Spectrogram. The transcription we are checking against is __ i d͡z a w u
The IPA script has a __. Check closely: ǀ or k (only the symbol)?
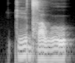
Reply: k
